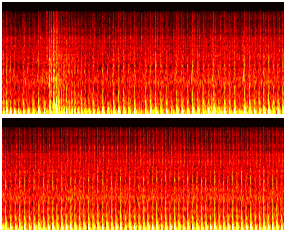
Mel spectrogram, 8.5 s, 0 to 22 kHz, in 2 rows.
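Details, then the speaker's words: GY6 150cc Yamati Strada scooter with a Rolling Wrench/Taida 171cc big bore kit (61mm forged piston), 28mm slide carb and slip-on exhaust, just started without choke: deep even idle thump with a steady exhaust beat after a brief blip, no knocks or misses. "Sounds fairly good if you really think about it. In person, it sounds pretty good. It's more of a deeper tone to it."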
